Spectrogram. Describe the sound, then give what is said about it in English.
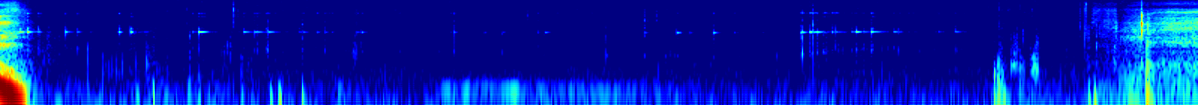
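A quiet, quick sip of a drink from a glass: faint clinks and small mouth clicks, a soft swallow, then a brief rustle at the end. Nobody speaks. “Let me take a real quick sip.”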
